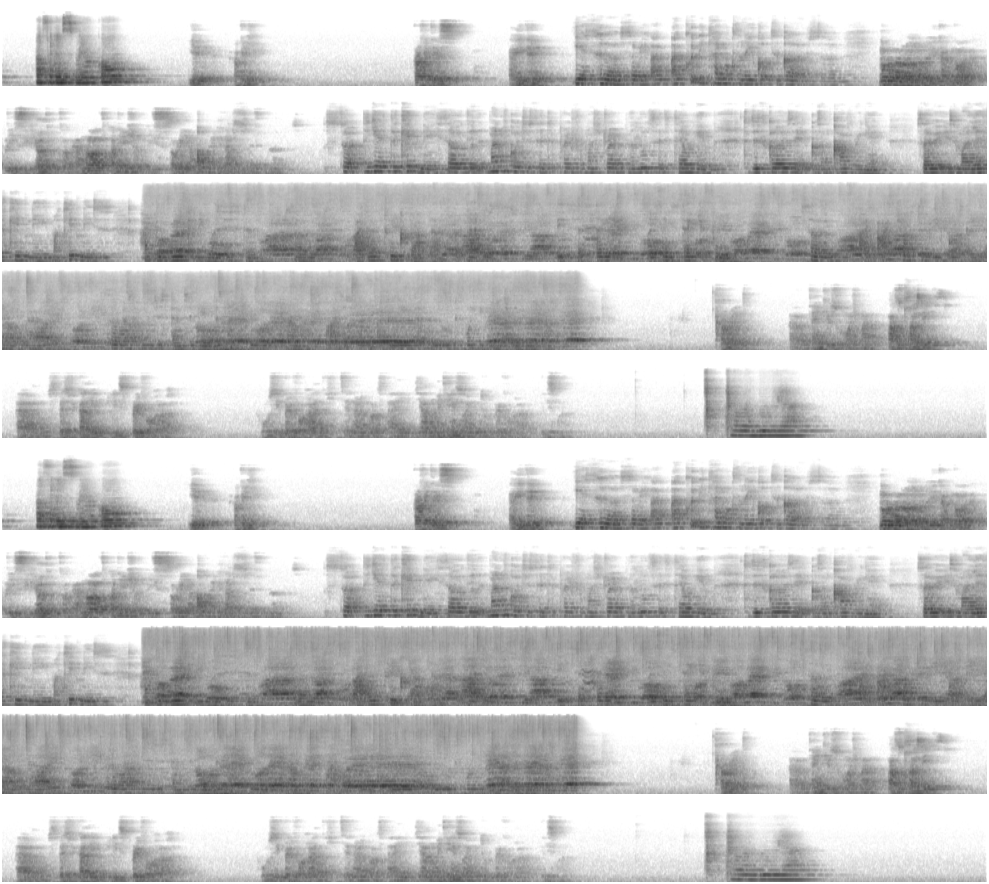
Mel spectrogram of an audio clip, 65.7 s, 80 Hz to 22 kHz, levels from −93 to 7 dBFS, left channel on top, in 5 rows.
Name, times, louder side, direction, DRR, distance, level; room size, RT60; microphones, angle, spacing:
voice 1, 0.5-1.6 62.2-63.2, left 2 dB, 75° left, 1 dB, 0.6 m, -24 dB
voice 2, 2.5-3.4 5.5-6.1 6.8-7.3 11.7-16.8 48.9-49.3 49.9-51.8 52.7-54.8 56.0-60.0, right 1 dB, 5° right, -9 dB, 1.2 m, -32 dB
voice 3, 7.6-11.5 15.7-16.0 17.4-24.8 25.3-29.8 30.0-33.3 33.7-34.6 34.9-36.1 36.3-36.7 36.9-37.4 37.7-40.0 40.8-46.7 47.0-47.3 51.4-51.7, equal, 10° left, -2 dB, 0.6 m, -31 dB
sound 1, 28.1-47.1, right 2 dB, 85° right, 0.4 m, -27 dB
3.5 x 2.3 x 3.1 m, 0.91 s
head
